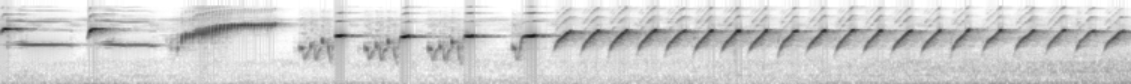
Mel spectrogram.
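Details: Spanish Timbrado canary singing: short whistled notes and a rising sweep, then a metallic chattering section and a long fast trill of repeated rising notes, about eight per second, clean with no other sounds.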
